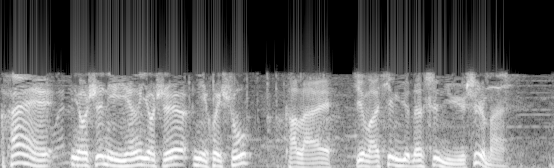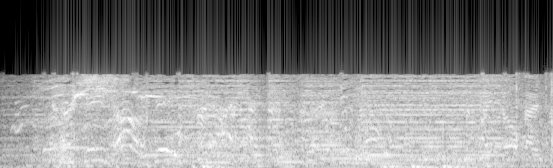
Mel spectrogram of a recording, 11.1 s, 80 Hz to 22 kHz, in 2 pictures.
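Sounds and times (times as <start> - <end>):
background music: 3.2 - 11.0
voices celebrating: 4.8 - 11.0.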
